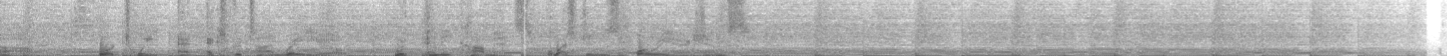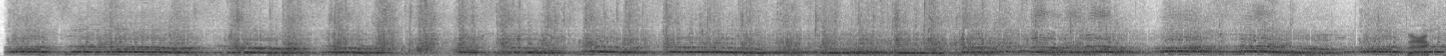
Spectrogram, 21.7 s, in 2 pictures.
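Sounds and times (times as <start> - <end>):
speech: 0.9 - 5.9
football fans chanting in unison in a stadium: 10.8 - 21.6.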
